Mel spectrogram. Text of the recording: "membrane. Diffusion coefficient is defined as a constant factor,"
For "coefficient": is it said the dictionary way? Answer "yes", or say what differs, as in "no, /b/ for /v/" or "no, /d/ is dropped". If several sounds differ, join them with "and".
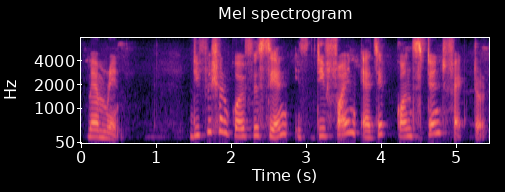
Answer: no, /s/ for /ʃ/ and /t/ is dropped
